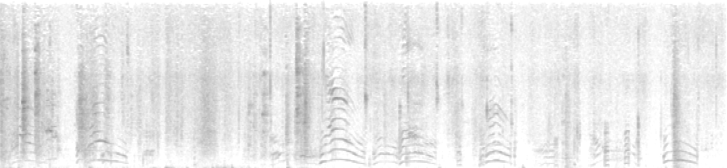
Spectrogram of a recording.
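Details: Rescued baby kittens indoors after waking from a nap, fussing over their mother and walking around the room; high arched meows with rich harmonics repeat roughly every second, with soft thumps and handling noises between calls.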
